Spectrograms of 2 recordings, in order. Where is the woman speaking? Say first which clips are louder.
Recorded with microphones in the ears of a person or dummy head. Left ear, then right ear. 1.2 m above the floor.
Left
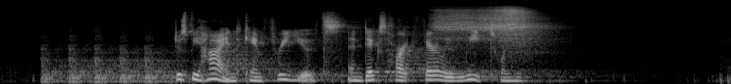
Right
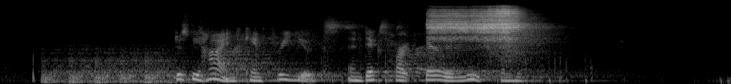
Left 7 dB; 35° left (ahead or behind), 0.6 m.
